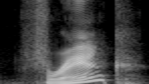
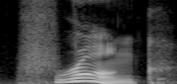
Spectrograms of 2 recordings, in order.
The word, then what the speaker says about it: franc: Now it says that I am supposed to pronounce it frank. It's f r a n c. I would want to pronounce it frunk.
